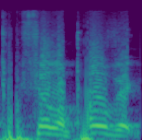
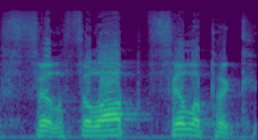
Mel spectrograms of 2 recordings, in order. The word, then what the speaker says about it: Filipovic: I call it Filipovic, but he said something else like Filipic or something.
